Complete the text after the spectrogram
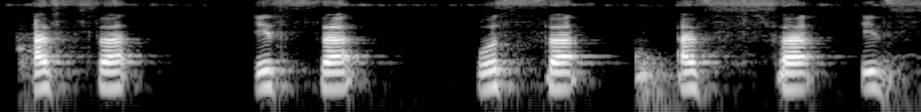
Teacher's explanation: اف اف اف، اور ثا مشدد ہو تو اف اف اف اف اف، اس طرح قلقلہ نہیں ہونا ہے، قلقلہ کے حروف میں سے یہ نہیں ہے. اف اف اف اف، آواز کو روکنے کی کوشش کرنی ہے اپنی طرف سے مکمل.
